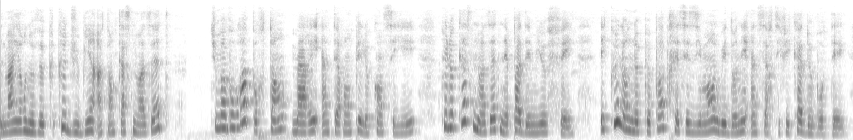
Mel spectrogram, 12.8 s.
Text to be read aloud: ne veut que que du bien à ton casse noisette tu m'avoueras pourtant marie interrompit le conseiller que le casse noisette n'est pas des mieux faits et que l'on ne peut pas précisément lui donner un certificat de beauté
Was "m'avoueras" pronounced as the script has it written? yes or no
yes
